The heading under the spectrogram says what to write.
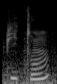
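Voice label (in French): "python", prononciation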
